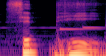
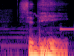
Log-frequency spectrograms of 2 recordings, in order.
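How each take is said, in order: First: The d is held, making a slight pause mid-word. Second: A single short d, with no pause mid-word. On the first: The speaker calls it right. "it works out to a slight pause between the syllables" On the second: The speaker calls it wrong. "rather than just Siddhi"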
